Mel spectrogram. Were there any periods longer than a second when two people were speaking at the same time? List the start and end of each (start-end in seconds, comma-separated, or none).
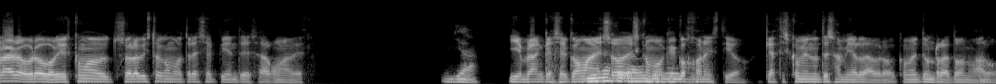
5.8-7.1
